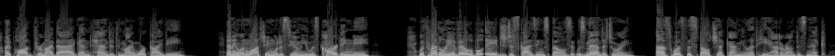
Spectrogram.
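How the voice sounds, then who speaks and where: A woman's voice: low-pitched, lively intonation, moderate pace, no echo. Wry woman narrating an audiobook. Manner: wry, sardonic. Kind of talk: first-person audiobook narration. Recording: dull, dry audiobook recording.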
